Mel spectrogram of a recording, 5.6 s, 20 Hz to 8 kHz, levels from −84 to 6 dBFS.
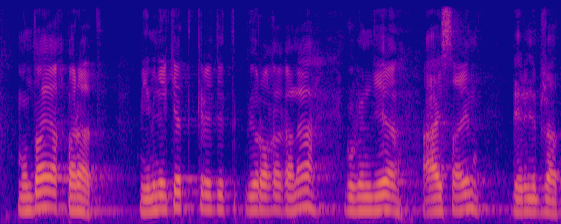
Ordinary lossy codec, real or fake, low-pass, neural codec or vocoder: none; real; 7.2 kHz; none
